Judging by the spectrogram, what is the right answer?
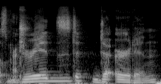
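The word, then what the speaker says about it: Drizzt Do'Urden: or drizzed Durden or it's very pronounced it's every syllable drizzed de Urban yes drizzed and oh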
